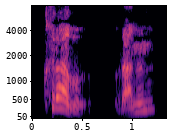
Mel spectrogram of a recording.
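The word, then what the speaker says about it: 倶楽部: 보면 이것이 이제 클럽, 크라브라는 발음을 의미 없이 갖다 붙여놓은 겁니다.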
